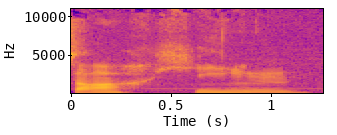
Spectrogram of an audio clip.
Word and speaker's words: Samhain: kendall says spooky facts samhain is pronounced sahin i don't know how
